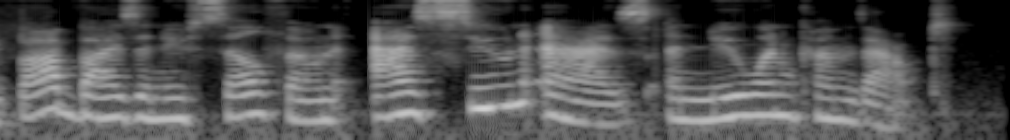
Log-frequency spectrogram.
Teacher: then we emphasize as soon as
